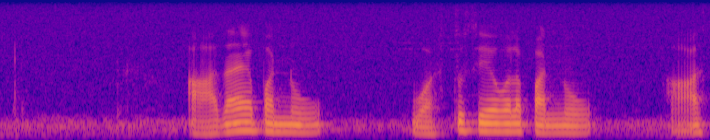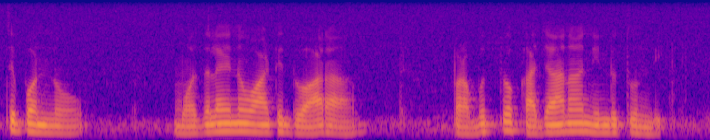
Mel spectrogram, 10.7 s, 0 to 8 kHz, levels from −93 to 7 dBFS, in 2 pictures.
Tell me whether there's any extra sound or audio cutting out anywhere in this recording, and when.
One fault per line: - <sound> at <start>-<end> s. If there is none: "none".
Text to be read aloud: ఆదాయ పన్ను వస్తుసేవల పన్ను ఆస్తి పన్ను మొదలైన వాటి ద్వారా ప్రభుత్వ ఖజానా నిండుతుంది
none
